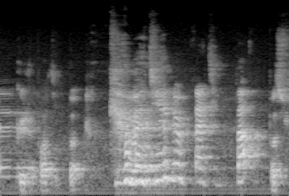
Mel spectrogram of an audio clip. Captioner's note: laughs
